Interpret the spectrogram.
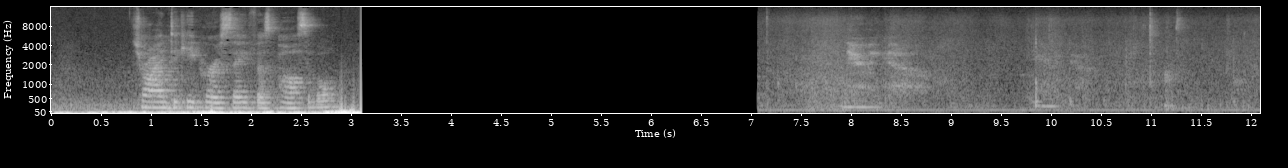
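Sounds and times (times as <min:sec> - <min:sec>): steady low hum: 0:00.0 - 0:03.1, 0:07.1 - 0:12.0
woman speaking quietly: 0:07.9 - 0:08.8, 0:09.8 - 0:10.5.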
